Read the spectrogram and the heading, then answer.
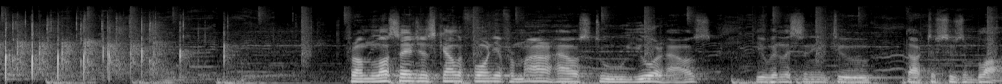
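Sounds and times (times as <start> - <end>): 
clapping: 0.0 - 3.1
speech: 3.5 - 10.0.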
